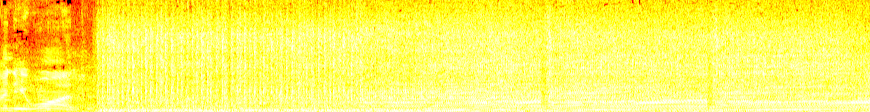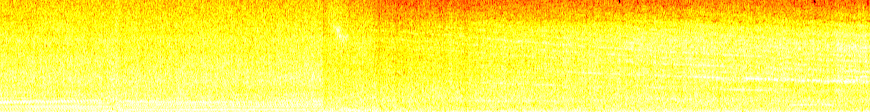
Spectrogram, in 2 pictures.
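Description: A race car engine roars loudly up close, climbing in pitch through each gear change.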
